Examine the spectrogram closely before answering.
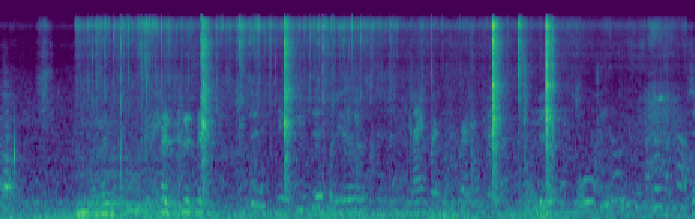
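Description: Skewers of meat sizzle and crackle over hot charcoal.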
